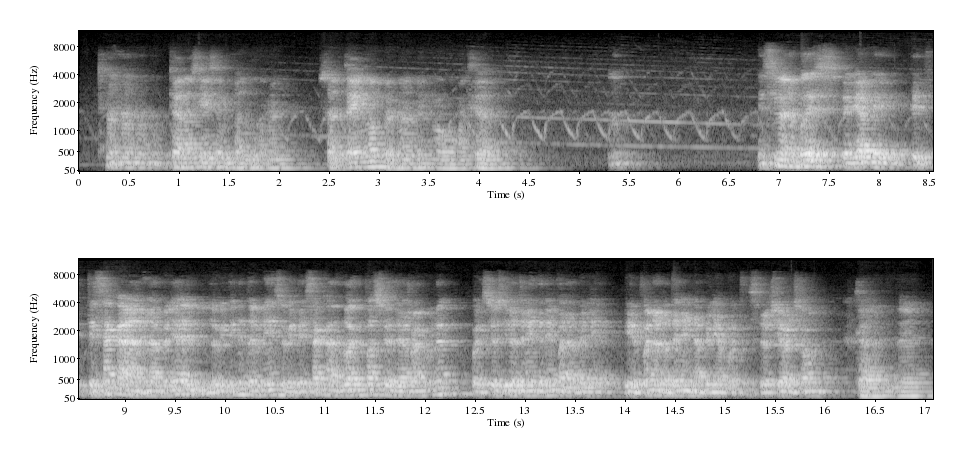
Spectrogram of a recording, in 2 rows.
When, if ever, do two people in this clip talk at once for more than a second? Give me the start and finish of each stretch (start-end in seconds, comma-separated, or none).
none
